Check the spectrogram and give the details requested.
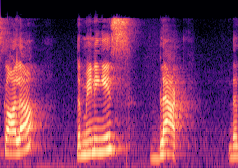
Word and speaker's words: काला: Okay, kala, pronunciation is kala.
